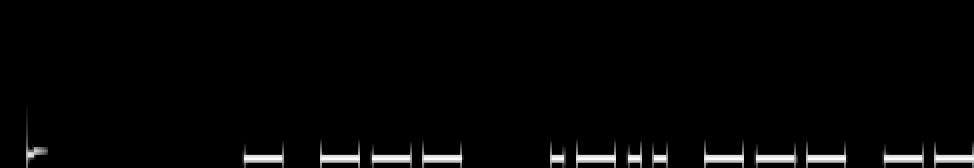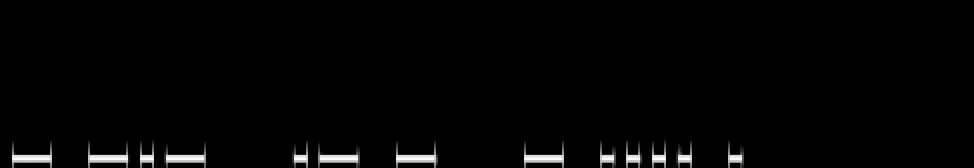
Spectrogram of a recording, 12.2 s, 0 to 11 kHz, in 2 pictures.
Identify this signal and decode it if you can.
Morse code, heard as a keyed tone, about 15 wpm, 700 Hz. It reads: TO LOOK AT THE
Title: Sets of 4 Words 15wpm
